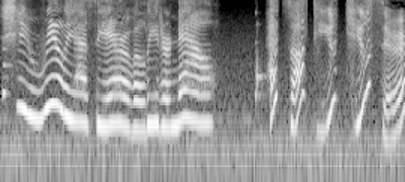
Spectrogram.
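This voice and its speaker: Paimon, a squeaky childlike fairy companion. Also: female voice, expressive, unhurried, very noisy. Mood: chirpy, impressed. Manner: refers to itself in the third person, blunt. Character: small childlike floating fairy companion, chirpy and candid. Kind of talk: video game voice acting.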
